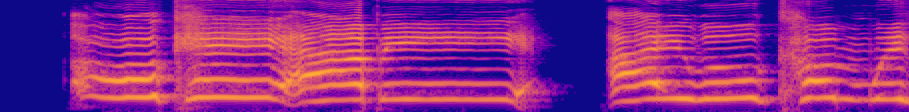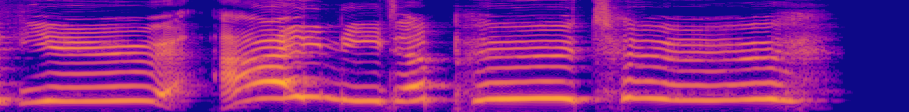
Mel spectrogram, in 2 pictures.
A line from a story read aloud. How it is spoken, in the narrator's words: She took a deep breath, screamed out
